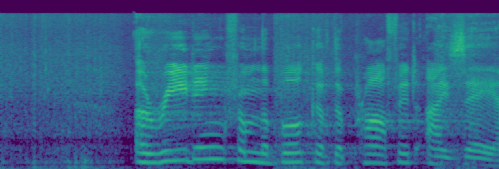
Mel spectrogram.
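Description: A woman speaks clearly through a microphone in a large echoing room.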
